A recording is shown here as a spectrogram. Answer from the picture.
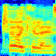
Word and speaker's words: chilaquiles: My understanding of the picture I saw is these stay crispier than like in chilaquiles. I always pronounce that wrong. Chilaquiles. You gotta say it fast.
